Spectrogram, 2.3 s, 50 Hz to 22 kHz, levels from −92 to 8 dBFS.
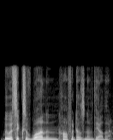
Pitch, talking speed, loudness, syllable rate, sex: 120 Hz, 315 wpm, -18 LUFS, 7.6 syllables/s, male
